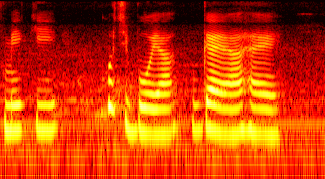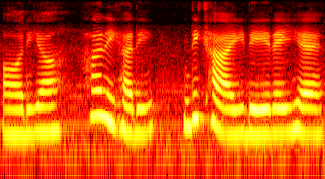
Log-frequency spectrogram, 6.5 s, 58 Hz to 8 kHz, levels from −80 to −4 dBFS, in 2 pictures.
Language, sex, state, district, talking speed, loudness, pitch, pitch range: Hindi, female, Bihar, Kaimur, 130 wpm, -18 LUFS, 210 Hz, 200-230 Hz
